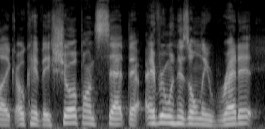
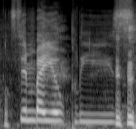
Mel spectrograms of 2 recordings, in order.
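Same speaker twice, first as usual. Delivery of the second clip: mock unhinged plea; 5 semitones higher, much slower than usual. Mock acting out of her insane line.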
